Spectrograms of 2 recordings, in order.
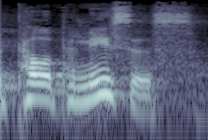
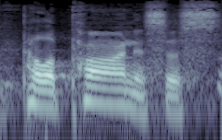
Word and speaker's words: Peloponnesus: I used to say Peloponnesus. But it's actually, I looked up the pronunciation. Everyone puts the emphasis on the pon. So I'm trying to. Peloponnesus.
